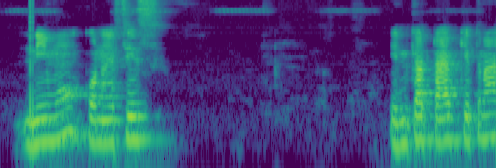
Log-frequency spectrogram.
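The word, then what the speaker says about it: pneumoconiosis: आठ प्रकार में पहला पहला डिजीज होता है नीमोकोनेसिस इनका टाइप कितना है? ए टाइप है। पहला टाइप है नीमोकोनोसिस। पी इसका साइलेंट रहता है निमो निमोकोनोसिस।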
